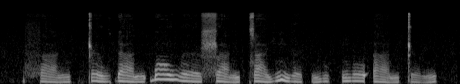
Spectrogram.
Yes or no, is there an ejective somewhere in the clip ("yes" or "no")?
no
